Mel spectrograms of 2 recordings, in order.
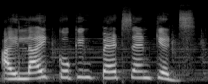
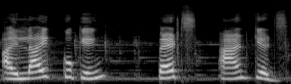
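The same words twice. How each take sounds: First: It is said without a pause after cooking. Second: There is a pause after cooking.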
